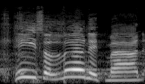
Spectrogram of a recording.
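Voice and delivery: put-on the leader shows the child the call, loud and slow; shout. Shown as a demonstration. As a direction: shout it for the whole church to hear. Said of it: "So you shout out".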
